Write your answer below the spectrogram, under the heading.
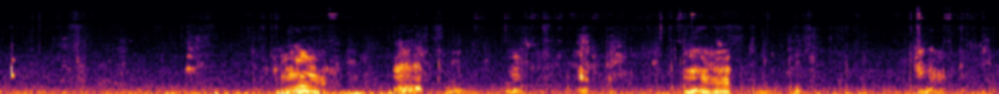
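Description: Dogs play-fighting, giving short vocal outbursts every second or two, the loudest about three and seven seconds in.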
